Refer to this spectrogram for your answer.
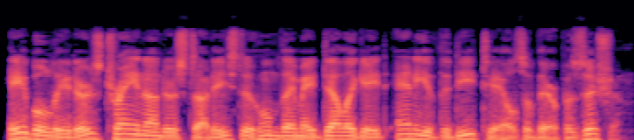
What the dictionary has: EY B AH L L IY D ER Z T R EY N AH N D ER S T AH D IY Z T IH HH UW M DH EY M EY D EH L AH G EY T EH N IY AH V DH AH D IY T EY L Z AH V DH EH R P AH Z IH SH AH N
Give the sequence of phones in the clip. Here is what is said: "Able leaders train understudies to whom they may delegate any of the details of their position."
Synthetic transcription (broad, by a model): EY B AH L L IY D ER Z T R EY N AH N D ER S T AH D IY Z T IH HH UW M DH EY M EY D EH L AH G EY T EH N IY AH V DH AH D IY T EY L Z AH V DH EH R P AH Z IH SH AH N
